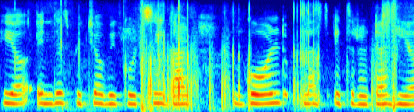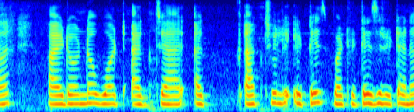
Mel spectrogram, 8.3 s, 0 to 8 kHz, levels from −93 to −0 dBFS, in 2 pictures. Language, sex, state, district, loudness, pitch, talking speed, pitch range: English, female, Haryana, Jhajjar, -24 LUFS, 235 Hz, 195 wpm, 230-245 Hz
